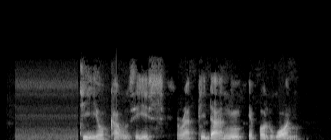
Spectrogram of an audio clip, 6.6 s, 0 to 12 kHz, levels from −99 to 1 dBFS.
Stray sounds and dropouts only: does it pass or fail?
pass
